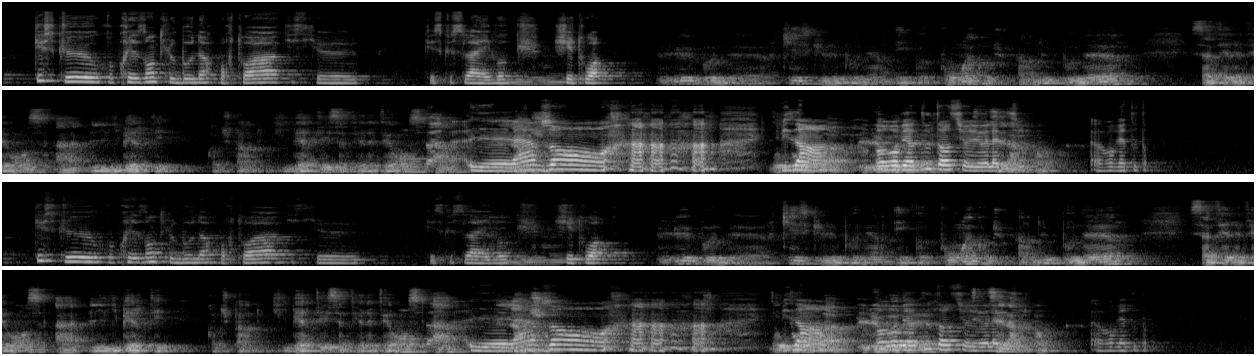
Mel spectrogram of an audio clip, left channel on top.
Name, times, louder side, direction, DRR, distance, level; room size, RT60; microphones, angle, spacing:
voice 1, 0.3-3.6 4.3-6.0 16.8-20.8 21.3-22.8 23.4-24.0, left 4 dB, 50° left, 9 dB, 0.8 m, -24 dB
voice 2, 4.9-5.7 6.5-14.2 14.6-17.0 17.4-18.0 20.2-21.8 22.4-22.9, right 1 dB, 65° right, 2 dB, 5.2 m, -30 dB
13.0 x 8.0 x 9.1 m, 0.93 s
head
